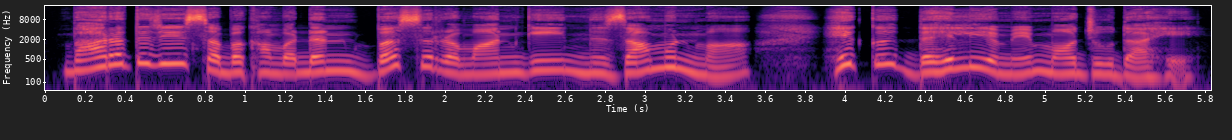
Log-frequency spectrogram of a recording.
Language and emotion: Sindhi, neutral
